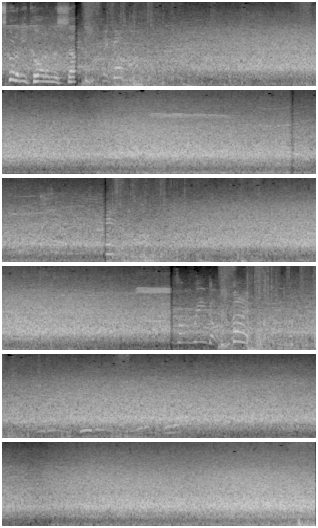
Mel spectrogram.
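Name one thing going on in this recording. A large crowd cheers and roars in a stadium.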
